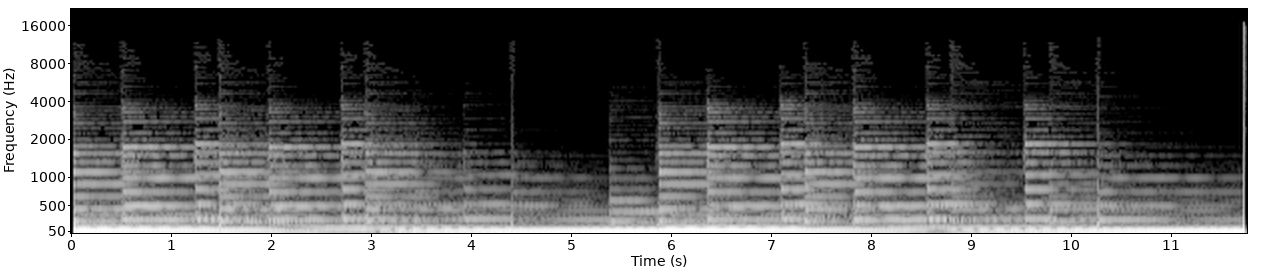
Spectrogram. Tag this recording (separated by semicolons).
cinematic; piano; musical; music; looping; soundtrack; organ; loops; sad; melodic; melancholic; loop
